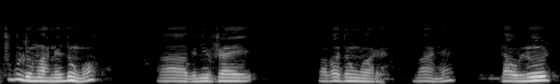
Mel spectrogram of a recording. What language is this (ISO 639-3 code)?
brx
